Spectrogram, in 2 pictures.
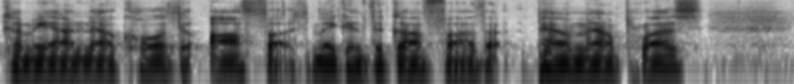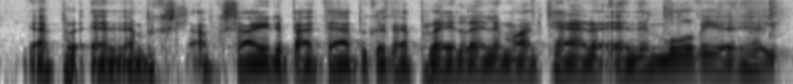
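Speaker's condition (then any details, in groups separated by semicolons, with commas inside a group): Hearing loss; congenital hearing loss, about 80%, two hearing aids whole life; severe speech impediment from childhood, Mr. Universe interview in Geneva unusable, worked changing speaking and voice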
